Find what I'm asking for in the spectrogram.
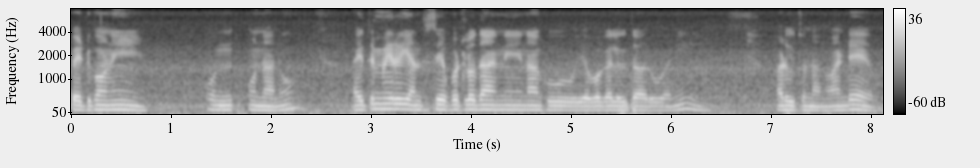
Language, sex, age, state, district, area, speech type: Telugu, male, 18-30, Andhra Pradesh, N T Rama Rao, rural, spontaneous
